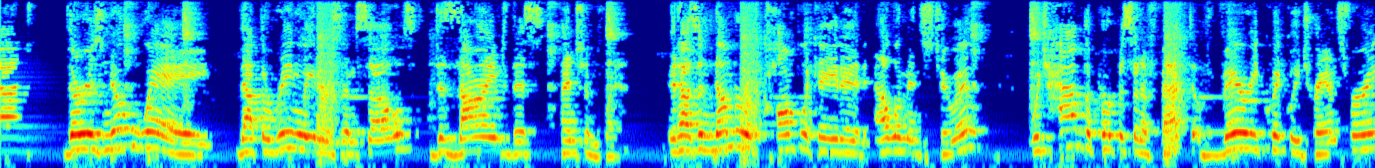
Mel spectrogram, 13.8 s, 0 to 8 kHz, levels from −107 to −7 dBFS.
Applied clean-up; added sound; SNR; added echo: classical method spectral subtraction.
